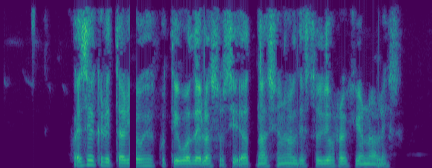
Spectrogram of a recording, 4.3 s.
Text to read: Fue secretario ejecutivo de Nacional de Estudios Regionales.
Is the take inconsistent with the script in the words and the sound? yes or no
yes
